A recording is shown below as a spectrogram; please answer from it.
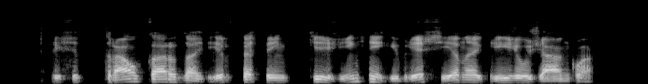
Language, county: Lithuanian, Kaunas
